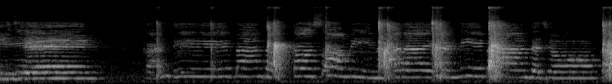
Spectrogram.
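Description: A group of women singing a Gujarati devotional kirtan in unison, with hand claps. A held sung note ends about a second in, followed by a brief pause. The singing then resumes with the group clapping in time, about twice a second.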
